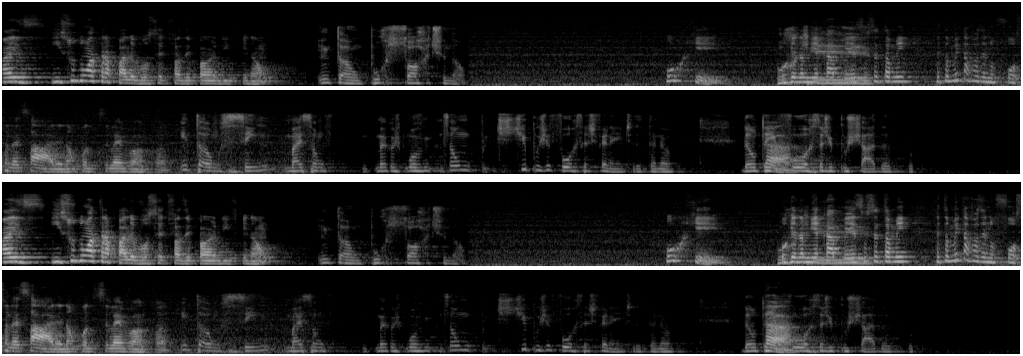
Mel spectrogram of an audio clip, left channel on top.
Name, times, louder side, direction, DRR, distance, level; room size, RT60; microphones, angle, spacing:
voice 1, 0.0-2.7 6.6-7.3 7.8-9.1 9.3-11.9 17.8-18.1, right 4 dB, 30° right, 0.4 m, -29 dB
voice 2, 3.2-4.6 7.7-8.7 12.0-13.5 13.9-16.9 17.2-19.3, left 3 dB, 35° left, 0.4 m, -38 dB
sound 1, 4.6-13.3, equal, 5° left, 2.2 m, -51 dB
25.5 x 9.2 x 5.4 m
head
